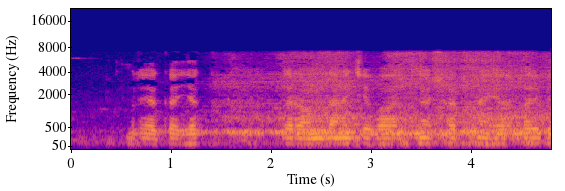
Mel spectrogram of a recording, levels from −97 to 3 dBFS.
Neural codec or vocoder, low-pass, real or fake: none; 7.2 kHz; real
